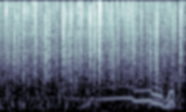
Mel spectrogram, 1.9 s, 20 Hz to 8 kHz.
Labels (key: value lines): label: biophony, cascading saw
recorder: SoundTrap 600 or HydroMoth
